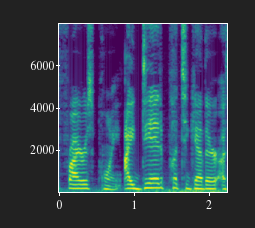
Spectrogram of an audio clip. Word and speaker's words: Friars Point: But but for some reason I called Friars Point Ferris Point a couple of times in the video.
